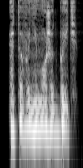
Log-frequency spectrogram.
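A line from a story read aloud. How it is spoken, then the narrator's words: Whispered. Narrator (Russian): вымолвила Женевьева и чуть погодя добавила шепотом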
